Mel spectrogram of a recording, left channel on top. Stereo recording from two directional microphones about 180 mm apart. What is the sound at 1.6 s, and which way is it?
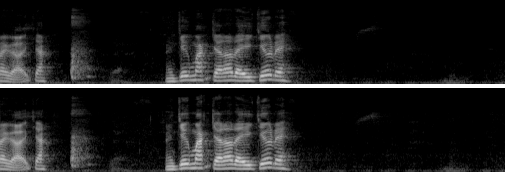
Speech, 35° right (ahead or behind).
